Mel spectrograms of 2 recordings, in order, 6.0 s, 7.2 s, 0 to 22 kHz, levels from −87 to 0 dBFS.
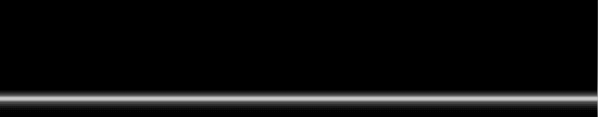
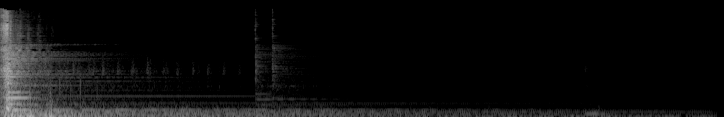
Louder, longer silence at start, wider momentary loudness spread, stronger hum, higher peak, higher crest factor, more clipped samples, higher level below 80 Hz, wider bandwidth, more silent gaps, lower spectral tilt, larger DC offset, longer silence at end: first, -22 LUFS vs -30 LUFS; about the same, 0 s vs 0 s; second, 0 LU vs 28 LU; neither; second, -18 dBFS vs -6 dBFS; second, 4 dB vs 32 dB; neither; second, under -90 dBFS vs -52 dBFS; second, 0.6 kHz vs 16 kHz; neither; second, 7.5 dB/octave vs -1.5 dB/octave; neither; second, 0 s vs 6 s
